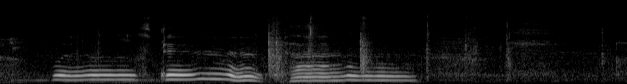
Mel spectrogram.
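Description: A voice singing a slow song without clear words, in long held notes that bend and fall in pitch. The singing stops about four seconds in, leaving a few faint clicks.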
